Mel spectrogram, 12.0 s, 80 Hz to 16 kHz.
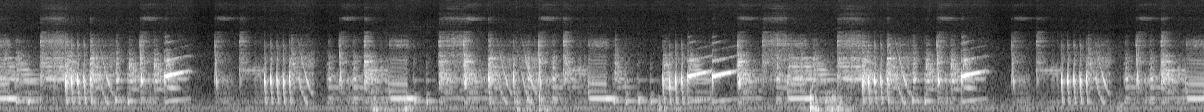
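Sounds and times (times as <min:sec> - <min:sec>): electronic music loops: 0:00.0 - 0:12.0.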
